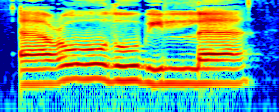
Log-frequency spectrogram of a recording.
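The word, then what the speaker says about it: A'udhu billah (أعوذ): Some people say A'udhu. A'udhu. Instead of saying A'udhu, they say A'udhu. They change Ayn and Hamza. Or sometimes they pronounce both of them, Hamza, or both of them, Ayn. A'udhu billah. Or A'udhu billah. These ones are not correct. Which one is correct? A'udhu. A'udhu billah. Not A'udhu. A'udhu.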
